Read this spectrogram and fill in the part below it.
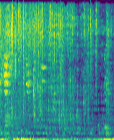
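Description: Boiled noodles tipped into a strainer in a home kitchen, water pouring and splashing out in a soft, uneven gush that swells and fades, faint and fairly close, with no talk.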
